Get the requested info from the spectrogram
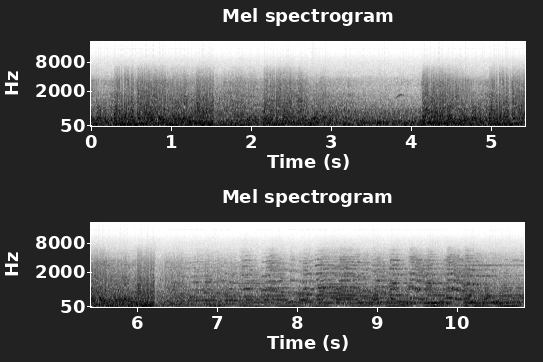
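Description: A dense, continuous barrage of gunfire and explosions, rapid impacts with no gaps. It cuts off abruptly at about six seconds, giving way to orchestral music.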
